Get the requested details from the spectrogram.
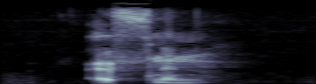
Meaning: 1. to open (to make something accessible or allow for passage by moving from a shut position) 2. to open (to make accessible to customers or clients)
- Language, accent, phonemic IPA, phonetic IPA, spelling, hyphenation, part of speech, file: German, Austria, /ˈœfnən/, [ˈʔœf.nən], öffnen, öff‧nen, verb, De-at-öffnen.ogg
